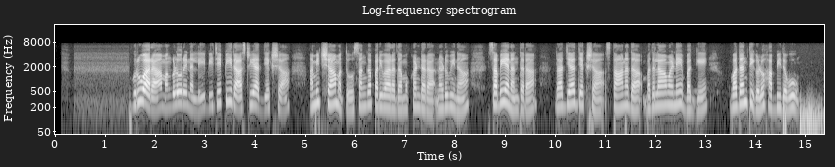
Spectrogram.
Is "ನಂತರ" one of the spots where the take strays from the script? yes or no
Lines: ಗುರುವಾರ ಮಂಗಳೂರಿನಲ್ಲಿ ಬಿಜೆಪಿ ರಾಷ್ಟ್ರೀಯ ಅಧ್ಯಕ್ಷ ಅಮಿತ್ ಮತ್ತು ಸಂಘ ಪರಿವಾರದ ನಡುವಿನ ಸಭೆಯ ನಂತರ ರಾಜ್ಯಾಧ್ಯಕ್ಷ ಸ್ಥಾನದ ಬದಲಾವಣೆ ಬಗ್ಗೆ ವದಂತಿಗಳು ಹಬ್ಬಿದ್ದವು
no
